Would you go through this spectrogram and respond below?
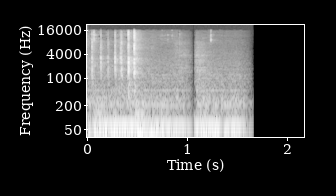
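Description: Rapid typing on a computer keyboard, a dense close clatter of keys for about a second and a half, with a brief pause midway before stopping abruptly into silence.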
